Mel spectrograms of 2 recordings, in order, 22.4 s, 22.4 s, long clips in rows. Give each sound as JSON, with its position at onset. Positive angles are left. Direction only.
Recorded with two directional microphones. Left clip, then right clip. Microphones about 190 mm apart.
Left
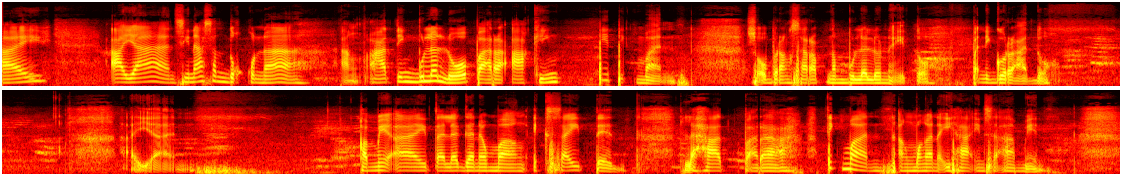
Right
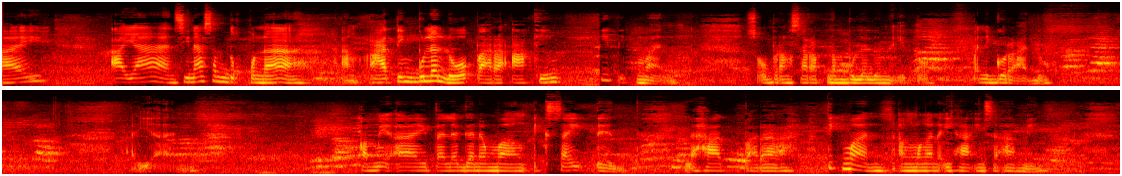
{"t": 0.0, "sound": "a woman's voice", "side_deg": 45}
{"t": 12.0, "sound": "whispering", "side_deg": 50}
{"t": 14.7, "sound": "a woman's voice", "side_deg": 50}
{"t": 22.0, "sound": "a sound", "side_deg": 50}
